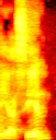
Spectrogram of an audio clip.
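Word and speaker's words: يس: Jadi kalau membaca surah Yasin, maka jangan sama panjangnya. Jadi ya-nya 2 harokat, sin-nya 6 harokat.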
